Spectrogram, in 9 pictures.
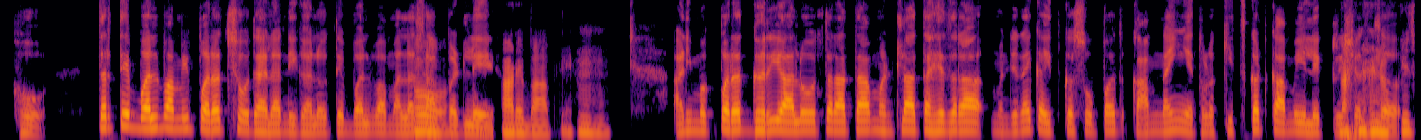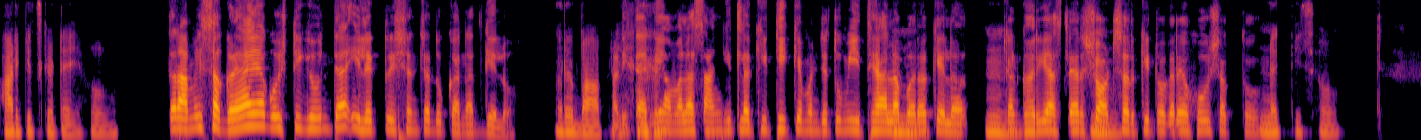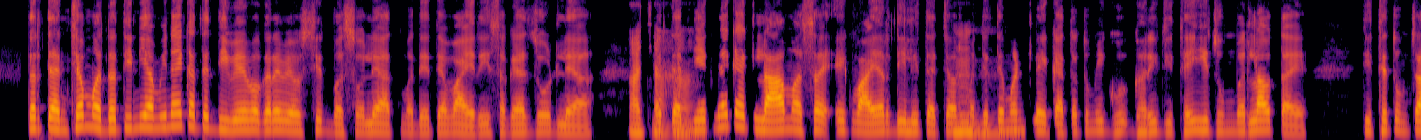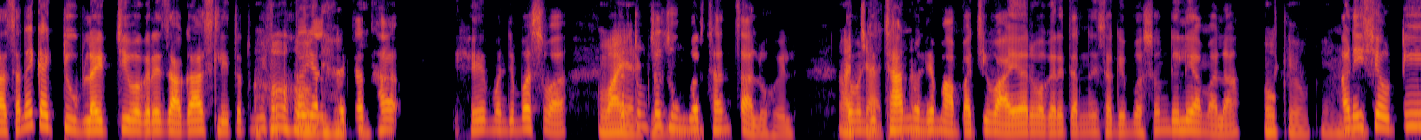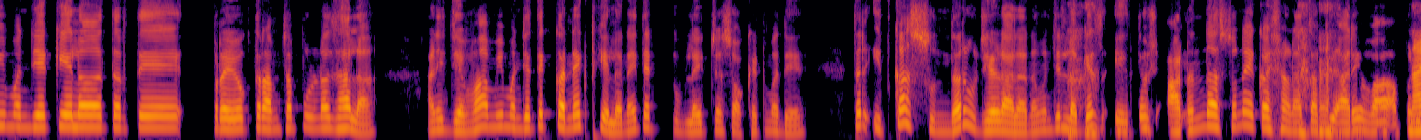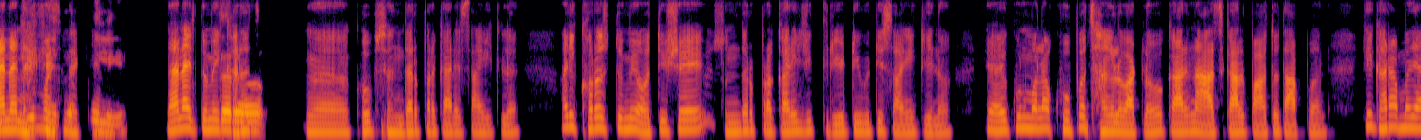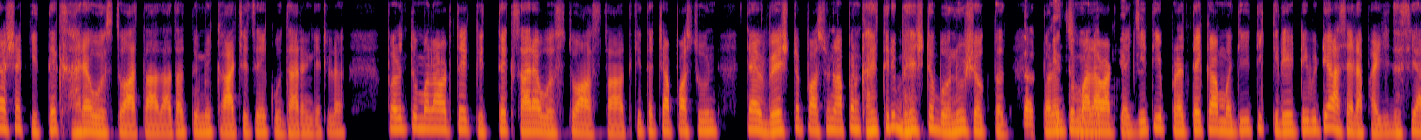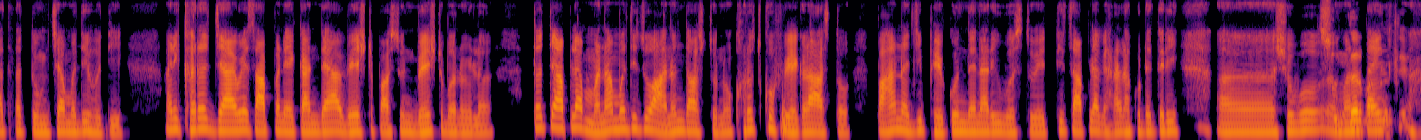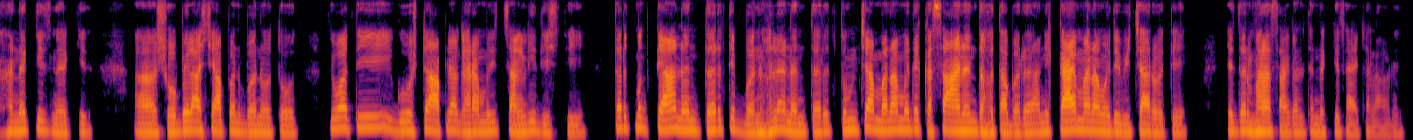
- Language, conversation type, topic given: Marathi, podcast, घरातल्या वस्तू वापरून तुम्ही काय सर्जनशील गोष्टी बनवल्या आहेत?
- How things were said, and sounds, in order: other background noise; chuckle; chuckle; wind; in English: "कनेक्ट"; laugh; tapping; joyful: "म्हणजे लगेच एक तो आनंद असतो ना एका क्षणाचा"; laugh; laughing while speaking: "नाही, नाही, नाही"; in English: "क्रिएटिव्हिटी"; in English: "क्रिएटिव्हिटी"; laughing while speaking: "बनवल्यानंतर"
